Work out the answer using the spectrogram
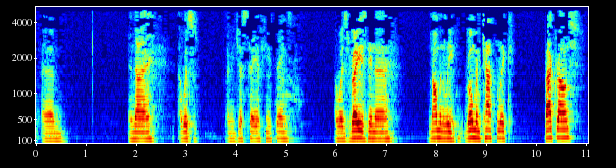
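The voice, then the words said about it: Portuguese accent. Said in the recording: “excuse my accent. I'm not originally from around these parts. I'm from Portugal.”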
